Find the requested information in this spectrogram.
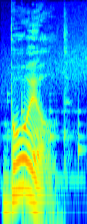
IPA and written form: bɔɪld (Boiled)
